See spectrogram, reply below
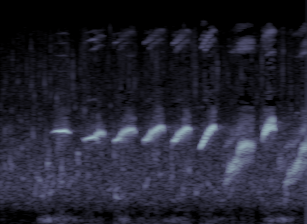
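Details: White-rumped shama master song for training birds: eight clear, rising whistled notes repeated about three times a second, the last few lower and broader.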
